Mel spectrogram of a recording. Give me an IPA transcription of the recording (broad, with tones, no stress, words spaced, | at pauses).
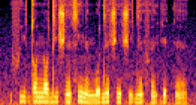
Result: fi˦ dɔ˦nɔ˦ di˦˨ʃɛ̃˨˦sĩ˦˨ ɾɛ̃˨mo˨˦dɛ̃˦ ʃĩ˦˨ʃi˨˦dɛ̃˦˨ fɛ̃˨˦ke˦˨ kɛ̃˨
